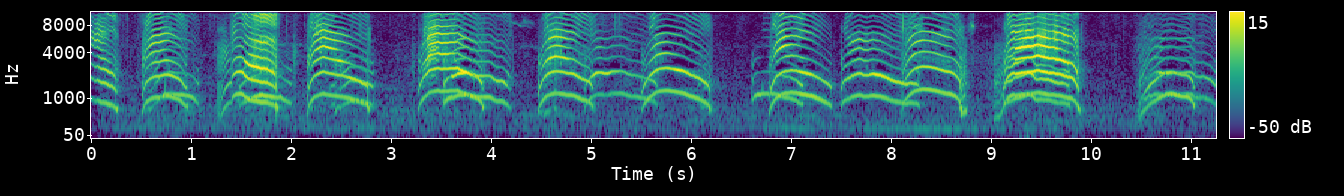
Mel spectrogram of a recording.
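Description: A cat meowing over and over: about fifteen short, high meows in quick succession, each rising and then falling in pitch.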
